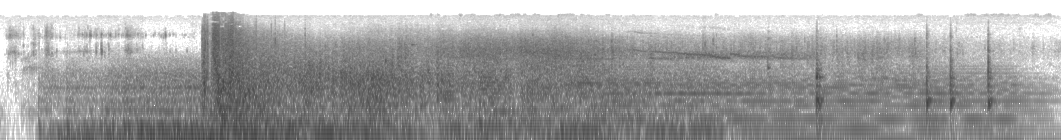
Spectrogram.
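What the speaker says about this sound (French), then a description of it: "la nitroglycérine explose au moindre choc" Cartoon nitroglycerine explosion: a sudden loud boom bursts out, then a long rumbling roar that slowly fades, followed by a few sharp crackling pops near the end.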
